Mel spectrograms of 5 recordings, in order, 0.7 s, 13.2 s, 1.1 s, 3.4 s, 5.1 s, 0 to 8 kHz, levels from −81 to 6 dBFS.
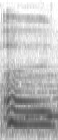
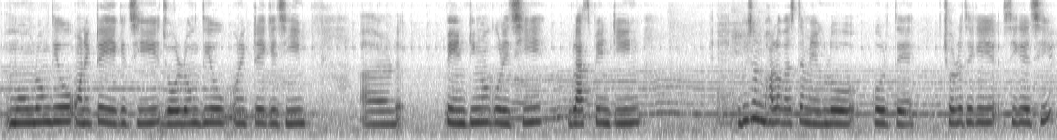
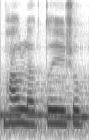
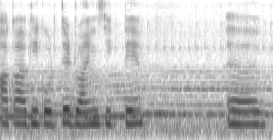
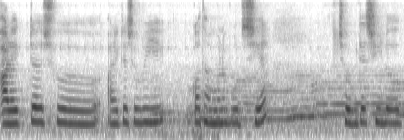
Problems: constant background noise, background conversations at intervals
